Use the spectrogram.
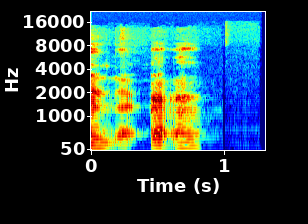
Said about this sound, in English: Nah, bro, I'm telling you, I was tired, bro. Like, I'm over here yawning and shit.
